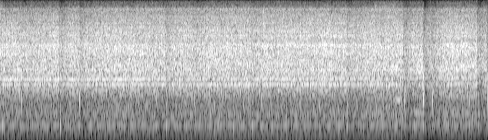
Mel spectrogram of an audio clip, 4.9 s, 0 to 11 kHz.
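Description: Nissan Patrol Y62 engine idling steadily with a fast, even ticking over the engine note. It is an odd engine noise the owner cannot place.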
